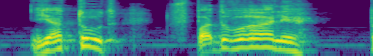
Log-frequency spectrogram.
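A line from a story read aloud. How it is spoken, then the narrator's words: Man moaning. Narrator (Russian): простонал мужчина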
